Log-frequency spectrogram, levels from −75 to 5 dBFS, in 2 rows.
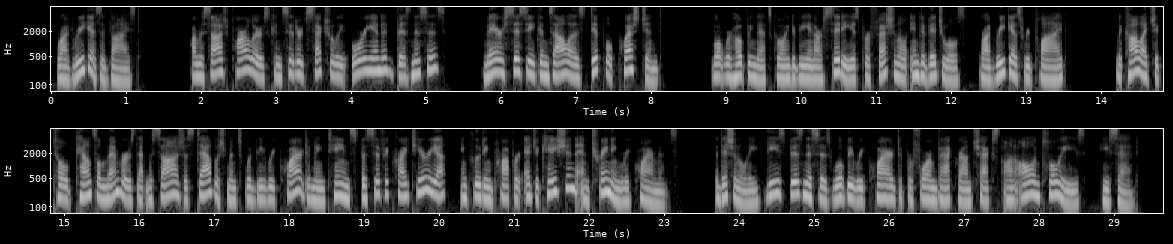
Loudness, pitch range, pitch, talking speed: -25 LUFS, 140-185 Hz, 155 Hz, 130 wpm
